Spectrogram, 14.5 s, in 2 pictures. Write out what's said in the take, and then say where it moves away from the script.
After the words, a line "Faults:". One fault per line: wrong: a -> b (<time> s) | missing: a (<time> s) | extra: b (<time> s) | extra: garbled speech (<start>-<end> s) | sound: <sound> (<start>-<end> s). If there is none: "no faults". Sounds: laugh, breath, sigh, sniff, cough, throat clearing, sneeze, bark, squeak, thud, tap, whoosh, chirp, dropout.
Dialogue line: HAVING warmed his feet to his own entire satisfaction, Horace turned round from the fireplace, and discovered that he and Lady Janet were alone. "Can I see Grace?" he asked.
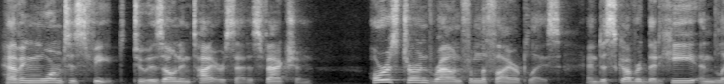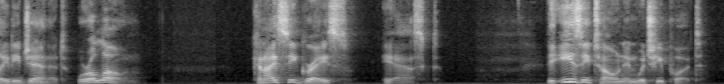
HAVING warmed his feet to his own entire satisfaction, Horace turned round from the fireplace, and discovered that he and Lady Janet were alone. "Can I see Grace?" he asked. The easy tone in which he put
Faults:
extra: The easy tone in which he put (12.7 s)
